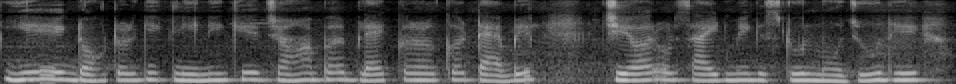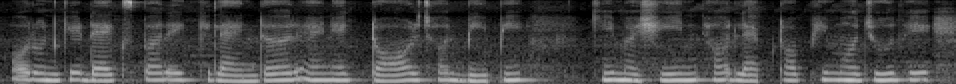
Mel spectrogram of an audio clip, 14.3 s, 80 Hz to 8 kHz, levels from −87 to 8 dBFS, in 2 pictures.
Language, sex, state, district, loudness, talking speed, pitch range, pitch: Hindi, female, Bihar, Jamui, -24 LUFS, 160 wpm, 220-235 Hz, 230 Hz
